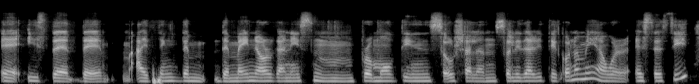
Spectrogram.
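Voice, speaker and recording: With an Argentine accent and a very deep, low pitch, a woman talks at a moderate pace with hardly any pauses, ordinary pitch variation and very even loudness, in a dry, close sound with no echo. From Argentina, Buenos Aires. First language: Spanish. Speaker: researcher and university lecturer. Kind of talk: self-introduction on a panel. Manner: halting.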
